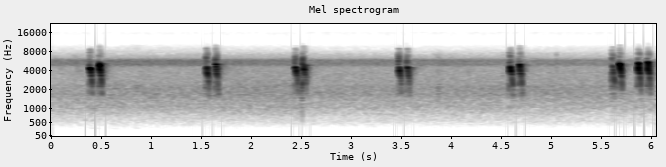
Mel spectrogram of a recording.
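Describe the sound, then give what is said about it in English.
A streaked spiderhunter calls in Thailand with sharp, high, doubled chips repeated roughly once a second, clear over a steady faint hiss, with no voices. “Next up is a streaked spider hunter. This bird was recorded in Thailand.”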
